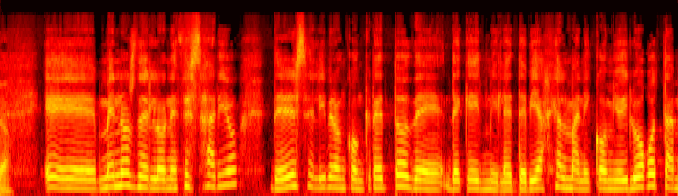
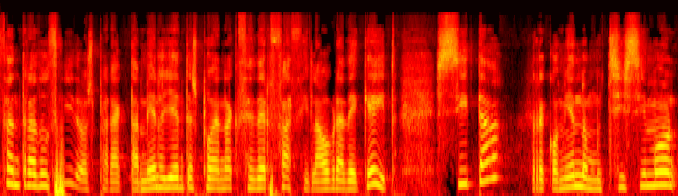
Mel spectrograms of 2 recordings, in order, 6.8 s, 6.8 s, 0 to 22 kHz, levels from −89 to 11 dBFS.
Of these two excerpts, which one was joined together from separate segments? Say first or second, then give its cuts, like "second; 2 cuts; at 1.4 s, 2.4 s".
second; 4 cuts; at 1.2 s, 1.6 s, 3.1 s, 5.3 s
